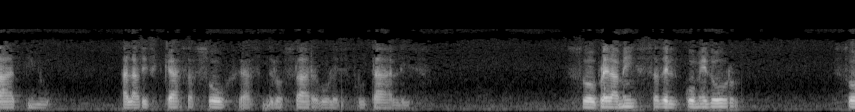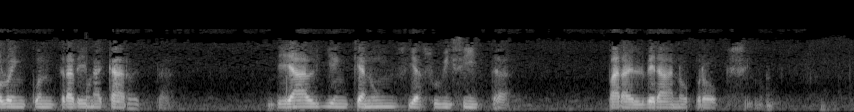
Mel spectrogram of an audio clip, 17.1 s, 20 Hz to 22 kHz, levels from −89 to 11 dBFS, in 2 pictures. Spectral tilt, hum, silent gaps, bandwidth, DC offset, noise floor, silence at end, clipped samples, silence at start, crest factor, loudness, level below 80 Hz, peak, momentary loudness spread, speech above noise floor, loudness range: -7 dB/octave; none; none; 7.8 kHz; under 0.1%; -56 dBFS; 0.3 s; under 0.1%; 0 s; 22 dB; -22 LUFS; -72 dBFS; -2 dBFS; 19 LU; 34 dB; 5 LU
